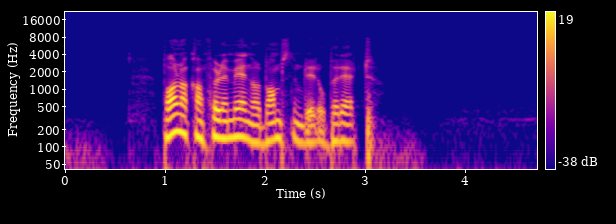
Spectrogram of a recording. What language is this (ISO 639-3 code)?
nor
